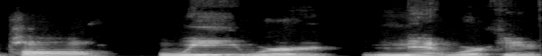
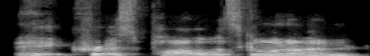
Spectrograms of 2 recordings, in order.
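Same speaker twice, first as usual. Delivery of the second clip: much higher, bright hello to friends; pitched-up friendly hail across the room; cheery greeting; 12 semitones higher, slower than usual. Retold or imitated. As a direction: call out happily to old acquaintances.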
